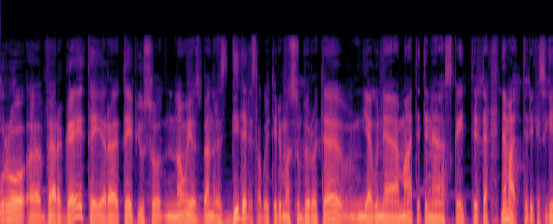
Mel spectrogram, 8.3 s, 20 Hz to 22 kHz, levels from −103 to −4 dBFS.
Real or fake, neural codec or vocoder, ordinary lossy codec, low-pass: real; none; AAC, 32 kbps; 10.8 kHz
